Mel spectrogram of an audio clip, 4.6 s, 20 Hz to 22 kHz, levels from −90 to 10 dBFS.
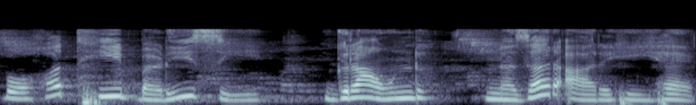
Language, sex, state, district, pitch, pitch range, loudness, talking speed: Hindi, female, Madhya Pradesh, Katni, 205 Hz, 175-235 Hz, -17 LUFS, 115 wpm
